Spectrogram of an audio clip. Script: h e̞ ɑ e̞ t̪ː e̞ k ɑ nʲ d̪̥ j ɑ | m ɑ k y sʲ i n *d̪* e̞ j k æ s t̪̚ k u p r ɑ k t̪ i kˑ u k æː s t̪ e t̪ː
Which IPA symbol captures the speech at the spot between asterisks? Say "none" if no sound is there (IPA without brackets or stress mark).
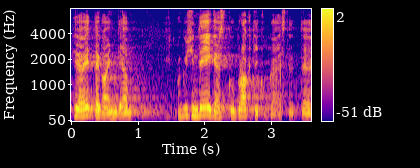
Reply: t̪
